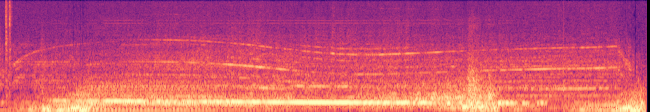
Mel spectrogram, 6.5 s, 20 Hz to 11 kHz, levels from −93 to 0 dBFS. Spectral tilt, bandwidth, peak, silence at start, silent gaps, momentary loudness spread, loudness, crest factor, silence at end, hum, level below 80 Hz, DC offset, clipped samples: -7 dB/octave; 11 kHz; 0 dBFS; 0 s; none; 10 LU; -6 LUFS; 4 dB; 0 s; none; -16 dBFS; under 0.1%; 10%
